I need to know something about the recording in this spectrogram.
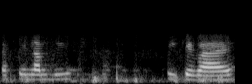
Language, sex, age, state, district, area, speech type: Hindi, female, 30-45, Madhya Pradesh, Hoshangabad, rural, conversation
